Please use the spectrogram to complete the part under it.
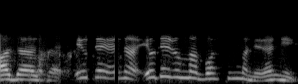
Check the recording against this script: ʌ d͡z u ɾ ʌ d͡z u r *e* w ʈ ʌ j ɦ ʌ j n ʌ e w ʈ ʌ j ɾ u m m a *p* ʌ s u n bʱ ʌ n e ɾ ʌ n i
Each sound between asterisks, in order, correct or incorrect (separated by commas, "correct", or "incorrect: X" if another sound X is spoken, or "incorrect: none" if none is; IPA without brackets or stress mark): correct, incorrect: b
